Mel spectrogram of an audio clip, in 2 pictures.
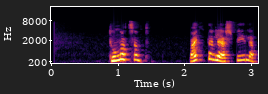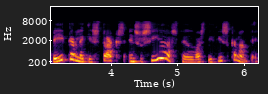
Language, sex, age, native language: Icelandic, female, 40-49, Icelandic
